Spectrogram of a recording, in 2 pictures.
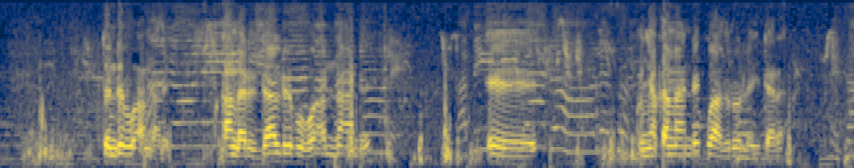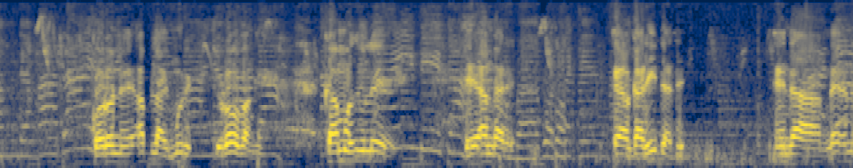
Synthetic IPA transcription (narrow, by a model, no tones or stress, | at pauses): tondefuaŋɡaɾeaŋɡaɾedalɾefufoanːaːnde | e | uɲakaŋɡandekwaɡiɾolajidaɾa | koɾoneablajimuɾit̚ɾoβaŋɡekamos̬ule | eaŋɡaɾe | aɡaɾidade | endaŋɡen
